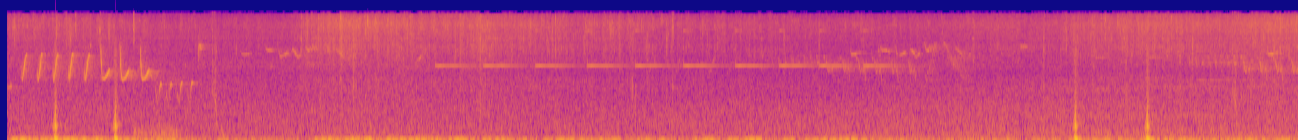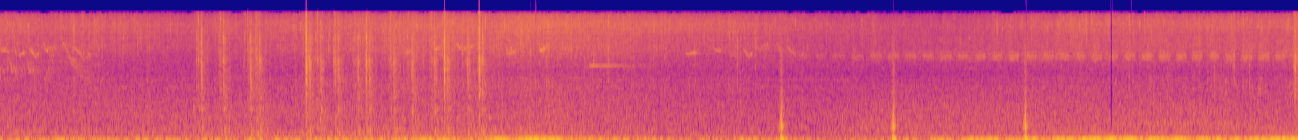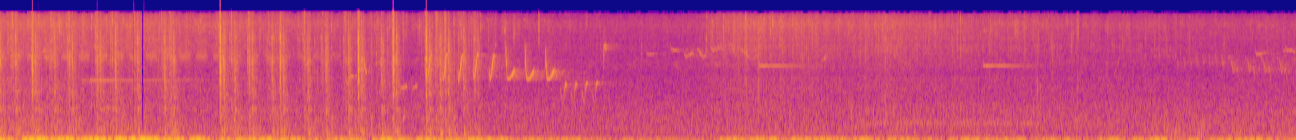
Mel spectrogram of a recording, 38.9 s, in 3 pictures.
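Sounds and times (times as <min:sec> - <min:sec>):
birds chirping: 0:00.1 - 0:03.1, 0:08.4 - 0:23.6, 0:25.6 - 0:32.1
steady high hiss: 0:00.1 - 0:38.9
sharp clicks: 0:10.7 - 0:12.4, 0:13.6 - 0:18.6, 0:23.2 - 0:23.4, 0:25.8 - 0:31.0
short whistled calls: 0:25.9 - 0:28.4.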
